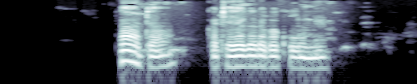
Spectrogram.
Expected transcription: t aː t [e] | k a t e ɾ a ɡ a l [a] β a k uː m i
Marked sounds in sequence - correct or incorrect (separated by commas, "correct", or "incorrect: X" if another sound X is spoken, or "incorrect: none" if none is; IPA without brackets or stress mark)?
incorrect: a, correct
